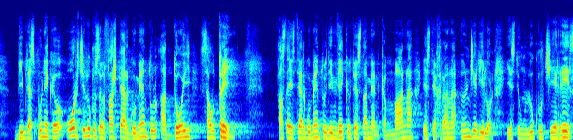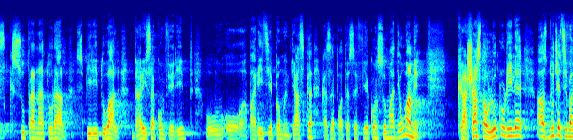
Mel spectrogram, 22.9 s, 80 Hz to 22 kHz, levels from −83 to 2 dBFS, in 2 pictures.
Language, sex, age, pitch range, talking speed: Romanian, male, 60-79, 145-190 Hz, 135 wpm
